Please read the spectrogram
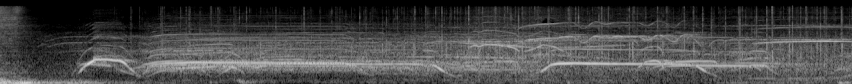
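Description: A rock band of drums, bass and electric guitars cuts off on its final hit in the first half second. A large audience then cheers, with many overlapping long "woo" whoops that rise, hold and fall.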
